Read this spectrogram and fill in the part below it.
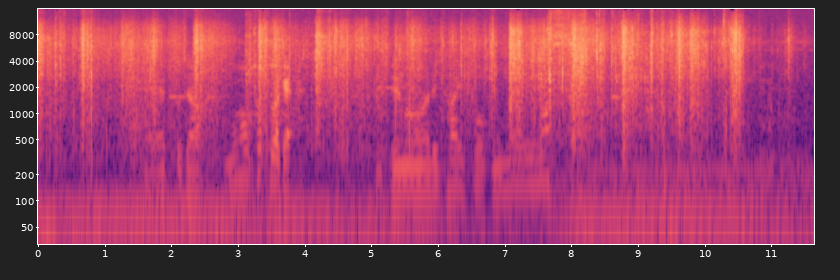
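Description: Footsteps crunch through dry fallen leaves.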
